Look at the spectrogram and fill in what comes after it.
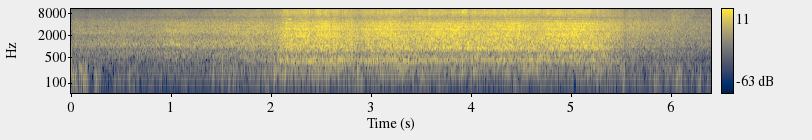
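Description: DB Class 422 electric multiple unit passing over the crossing: the rush of its wheels on the rails swells from about a second in, is loud for about three and a half seconds from about two seconds in, then dies away as the train clears.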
